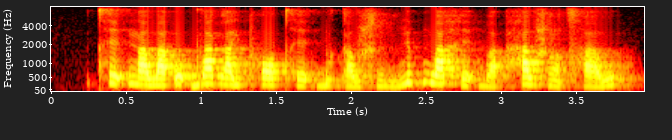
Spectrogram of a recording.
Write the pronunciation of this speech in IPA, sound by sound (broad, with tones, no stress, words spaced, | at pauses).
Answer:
t̪ʰe˦ʔŋa˧wa˦ʔ o˨ʔɡwa˦ɡa˧jpʰɔ˧ t̪ʰe˨ʔbə˨˩ ɡa˨˩wɕĩ˨˩m ŋẽ˦p̚mwa˧he˨ʔ ba˨ʔha˥˧w ɕɔ̃˨˩t͡sʰa˨˦w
